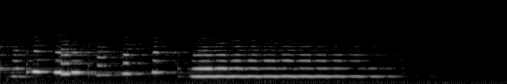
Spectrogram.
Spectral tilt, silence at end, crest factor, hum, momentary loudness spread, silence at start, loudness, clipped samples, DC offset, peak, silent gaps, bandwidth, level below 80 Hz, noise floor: -6 dB/octave; 1.1 s; 16 dB; none; 15 LU; 0 s; -31 LUFS; under 0.1%; under 0.1%; -16 dBFS; none; 6 kHz; -76 dBFS; -71 dBFS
